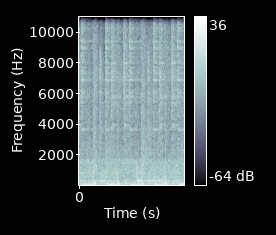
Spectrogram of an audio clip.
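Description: Techno track with a steady four-on-the-floor kick drum, about two beats a second, a pulsing bass note between the kicks, a held synth tone and hi-hats.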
